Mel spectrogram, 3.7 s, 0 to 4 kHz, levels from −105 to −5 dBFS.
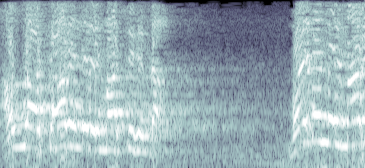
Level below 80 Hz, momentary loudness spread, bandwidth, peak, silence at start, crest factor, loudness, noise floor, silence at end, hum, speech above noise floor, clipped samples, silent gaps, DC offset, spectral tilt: -36 dBFS; 17 LU; 4 kHz; 0 dBFS; 0 s; 6 dB; -5 LUFS; -29 dBFS; 0 s; none; 24 dB; 4%; none; under 0.1%; -8 dB/octave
